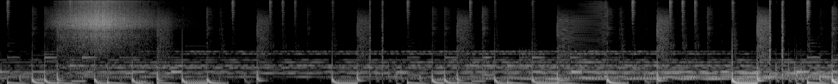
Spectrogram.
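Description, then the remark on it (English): A copperhead snake hisses in one short, breathy burst near the start, set against steady background music that carries on alone afterward. “The copperhead just hisses.”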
